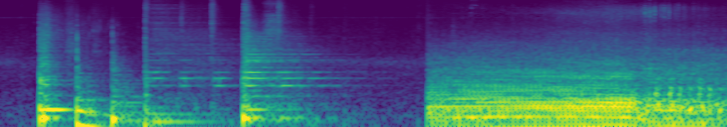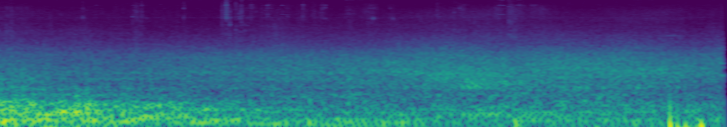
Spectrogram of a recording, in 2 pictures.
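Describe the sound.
A motorcycle engine revs in a few short bursts, then breaks into a loud, sustained roar as it rides on, a steady rumbling drone with no voices.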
